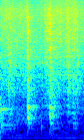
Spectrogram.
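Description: Cooked rice for egg fried rice is stirred and tossed in a hot pan, a constant sizzle broken by several rhythmic scraping strokes, close and clear with no talking.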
